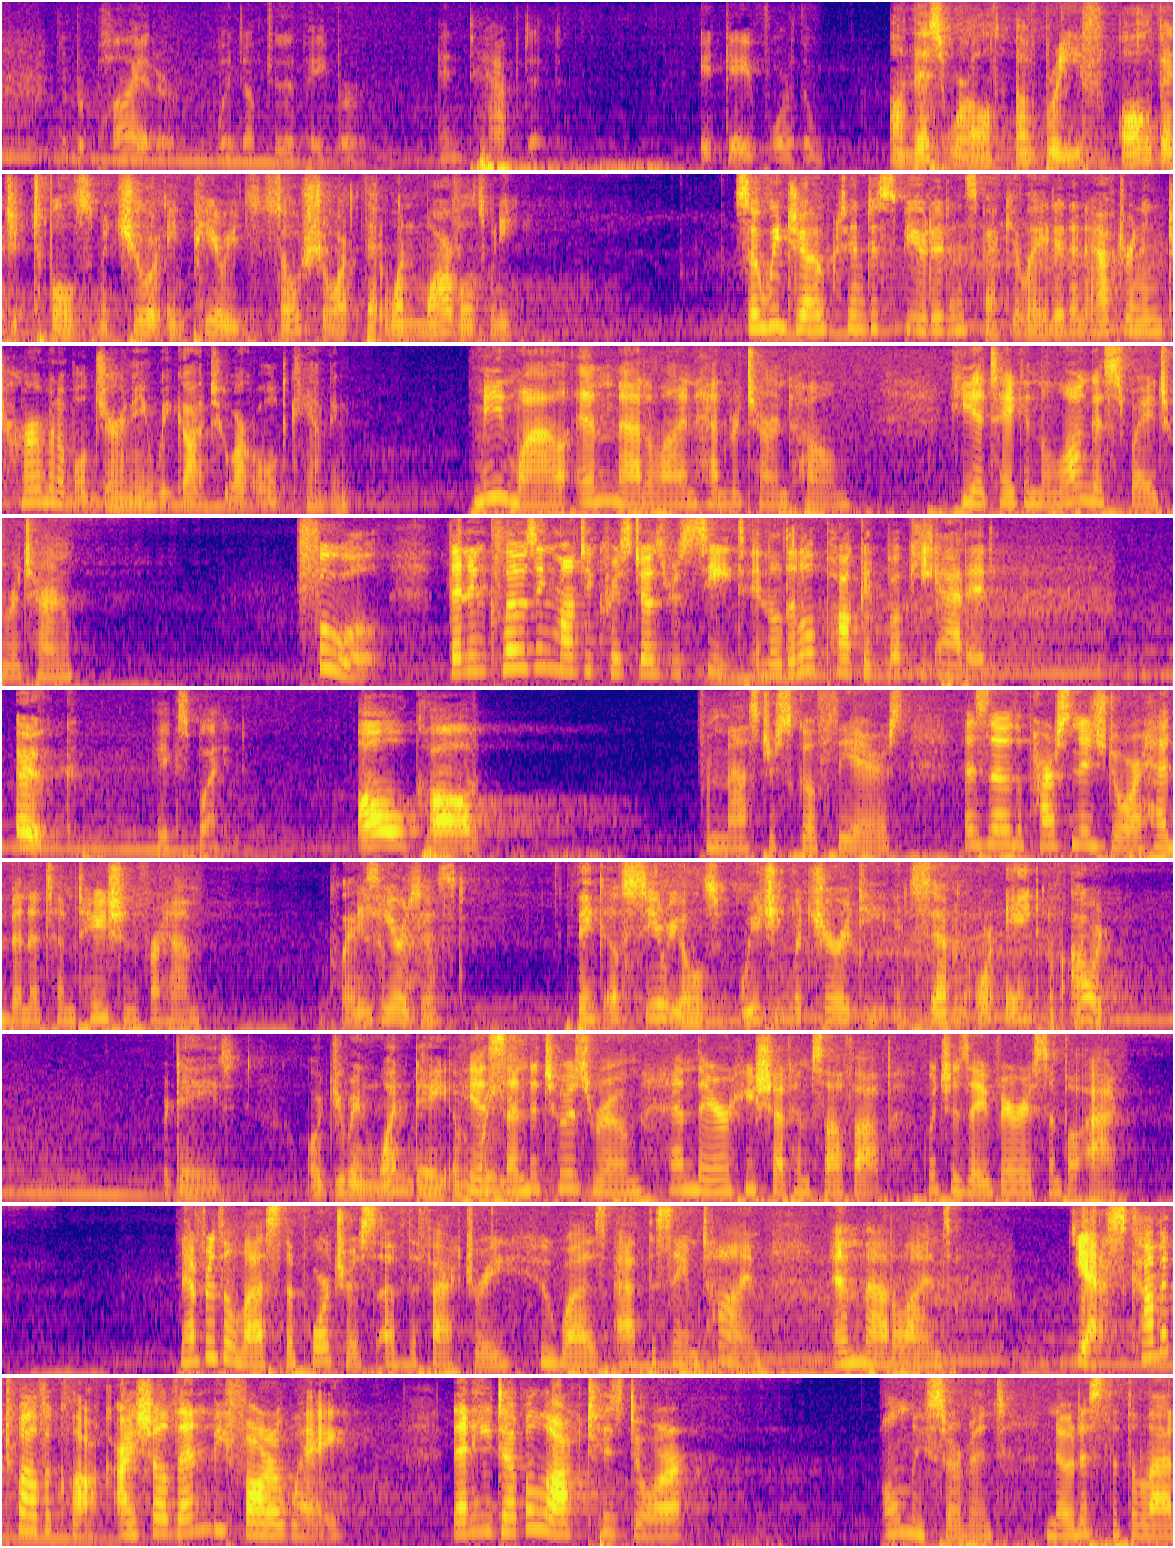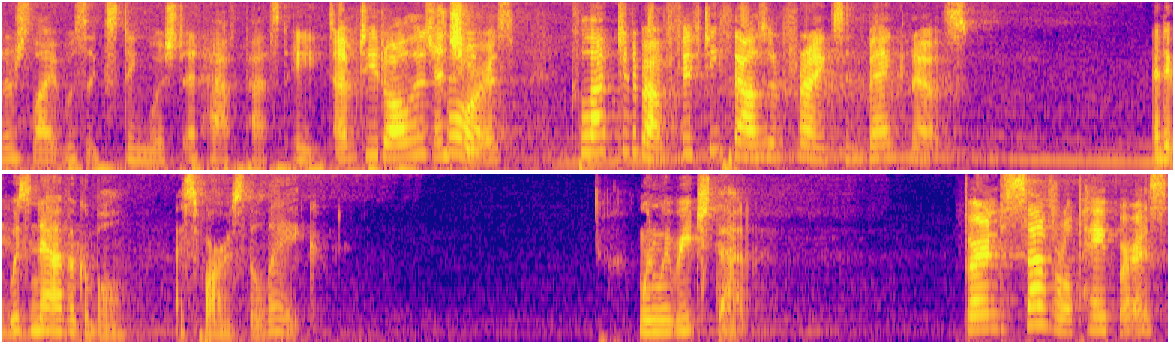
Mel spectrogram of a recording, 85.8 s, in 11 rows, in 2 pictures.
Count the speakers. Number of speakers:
five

